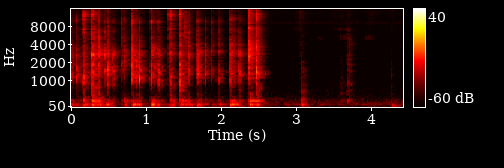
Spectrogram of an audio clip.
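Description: Both hands with red-painted short nails type with the fingertips on a compact RGB-backlit plastic mechanical keyboard with dark grey plastic keycaps and a few red and orange accent keys, resting on a wooden desk. A quick, uneven run of clacky keystrokes pairs a deep low thock with bright clicks for about two and a half seconds. A few sparse, softer key presses follow and trail off.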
